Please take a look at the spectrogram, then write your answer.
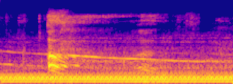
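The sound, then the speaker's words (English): An ambulance siren wails in a single long, slowly falling tone over a heavy, steady engine rumble, with a brief clatter near the start and no voices. “Pulsey, tell the driver to stop this ambulance.”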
